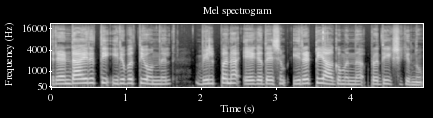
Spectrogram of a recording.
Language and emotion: Malayalam, neutral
